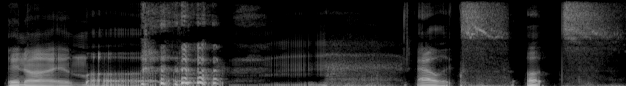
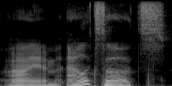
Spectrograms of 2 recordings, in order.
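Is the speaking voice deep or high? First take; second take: deep; high. First: The voice is low, deep and creaky. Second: The voice is high and cracks upward. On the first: "Give us like your deep, manly Alex Oates" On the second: "I feel like my voice cracked"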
